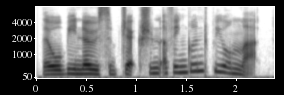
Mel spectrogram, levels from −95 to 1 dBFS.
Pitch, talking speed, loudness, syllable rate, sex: 215 Hz, 225 wpm, -18 LUFS, 6.1 syllables/s, female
